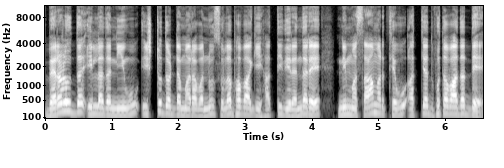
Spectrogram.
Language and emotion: Kannada, neutral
